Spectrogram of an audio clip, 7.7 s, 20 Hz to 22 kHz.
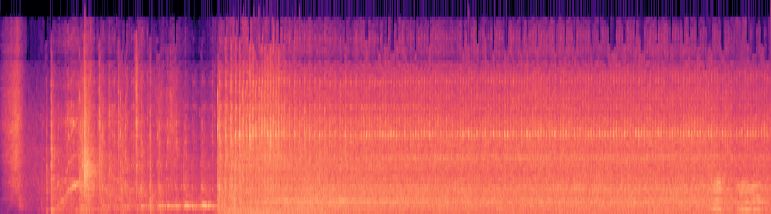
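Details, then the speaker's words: Honda EU2000i inverter generator that would only run about a second, now repaired with a new muffler and exhaust gasket fitted. Started on choke, it catches after a sputter and settles into a smooth, quiet hum on eco throttle: normal running. "it is pretty quiet isn't it that's the Eco throttle wow it really is quiet"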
